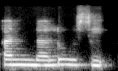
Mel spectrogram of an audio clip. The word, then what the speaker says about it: Andalus: Iya, jadi stressingnya pada nun. Supaya jangan terpaksa kita stressingnya pada lam.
